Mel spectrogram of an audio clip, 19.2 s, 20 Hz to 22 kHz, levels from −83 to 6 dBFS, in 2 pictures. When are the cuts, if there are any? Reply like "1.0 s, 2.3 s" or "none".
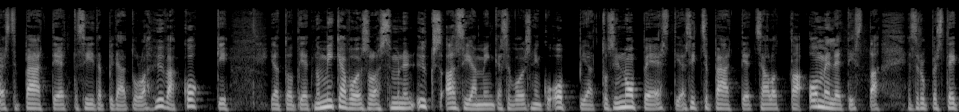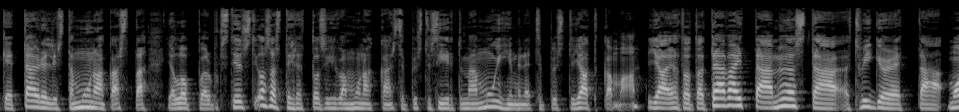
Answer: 3.0 s, 14.8 s, 16.0 s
